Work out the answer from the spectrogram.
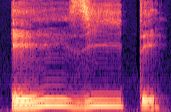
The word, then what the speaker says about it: hésiter: Hésiter. Okay, remember that H doesn't exist, so we don't pronounce it, and the first thing you will pronounce is this vowel here, E accent aigu, E. Hésiter.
